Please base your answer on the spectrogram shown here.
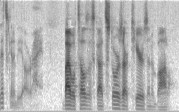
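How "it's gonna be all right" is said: very soft, low hush of comfort; tender whisper. Pretend. The Son of God soothing the weeping, soft and low. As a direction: breathe it gently like soothing a child. God's thumb wiping tears.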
